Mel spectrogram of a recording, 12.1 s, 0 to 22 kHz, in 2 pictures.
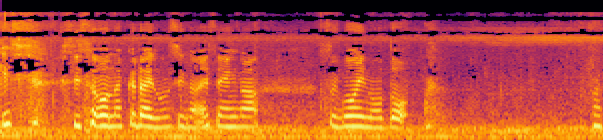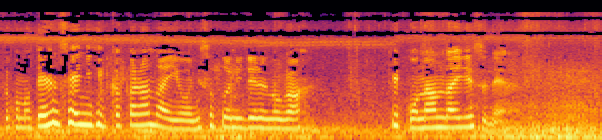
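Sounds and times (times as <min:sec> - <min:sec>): woman speaking: 0:00.0 - 0:02.6, 0:03.2 - 0:04.4, 0:05.9 - 0:09.2, 0:09.9 - 0:11.3
faint low rumble: 0:00.0 - 0:12.0.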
